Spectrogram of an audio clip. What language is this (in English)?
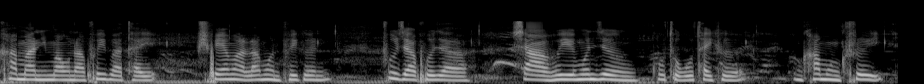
Bodo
